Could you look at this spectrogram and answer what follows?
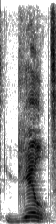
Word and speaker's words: guilt: not prove his guilt be careful it's not guilt it's guilt you need to start with GG and open mouth if you start here guilt you'll see Guilt with the Russian accent guilt G mouth open guilt guilt and a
